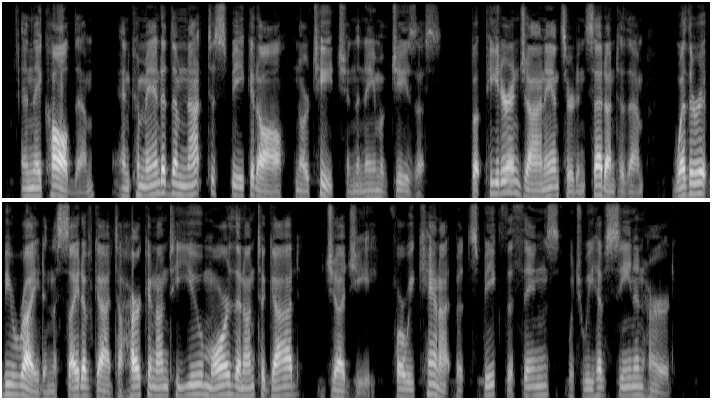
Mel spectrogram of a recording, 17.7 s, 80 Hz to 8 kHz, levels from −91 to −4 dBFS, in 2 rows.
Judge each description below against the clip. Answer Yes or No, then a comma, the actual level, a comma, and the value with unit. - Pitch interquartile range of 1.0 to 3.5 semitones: No, average, 4.5 semitones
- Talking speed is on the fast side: Yes, fast, 215 wpm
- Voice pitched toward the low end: Yes, low, 125 Hz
